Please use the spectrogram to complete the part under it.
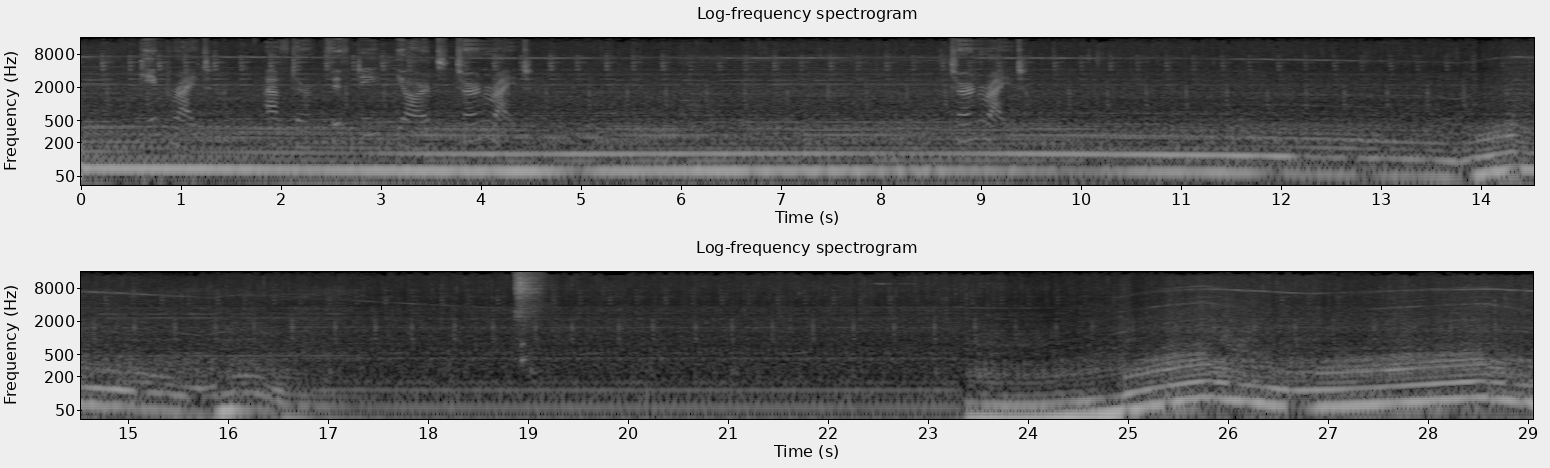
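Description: A truck's diesel engine rumbles steadily, dropping to an idle and then revving up again.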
